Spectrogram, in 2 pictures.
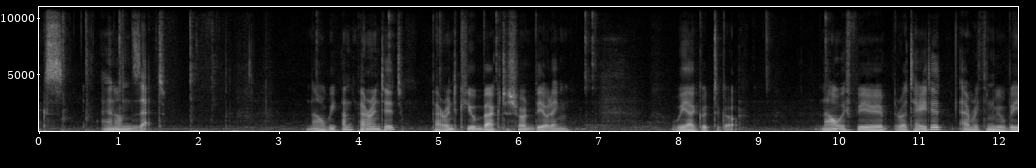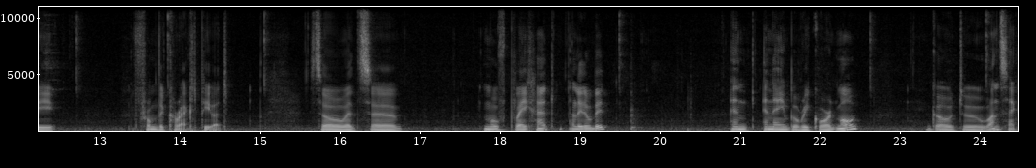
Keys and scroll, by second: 0.0 0, 0.3 Tab, 1.0 0, 1.9 Return, 14.0 super+z.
